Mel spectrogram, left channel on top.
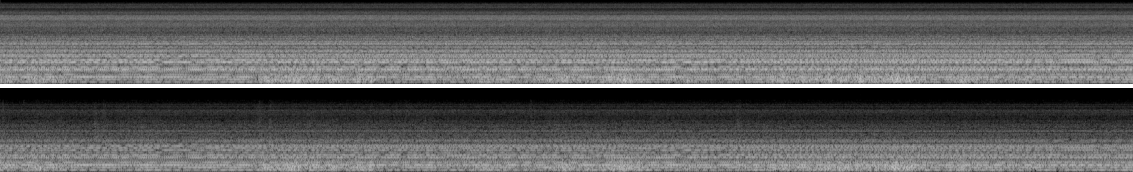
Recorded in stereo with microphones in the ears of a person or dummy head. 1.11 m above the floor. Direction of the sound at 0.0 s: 55° left (ahead or behind).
